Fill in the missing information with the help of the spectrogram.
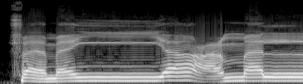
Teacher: হরফের একটি হরফ ইয়া আসছে এই কারণে এই জবর ওয়ালা মিমটি তাসদিদ ওয়ালা ইয়ার সাথে গুন্নার সহিত মিলাইয়া পড়তে হবে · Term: ইদগামে বাগুন্না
